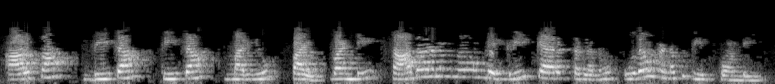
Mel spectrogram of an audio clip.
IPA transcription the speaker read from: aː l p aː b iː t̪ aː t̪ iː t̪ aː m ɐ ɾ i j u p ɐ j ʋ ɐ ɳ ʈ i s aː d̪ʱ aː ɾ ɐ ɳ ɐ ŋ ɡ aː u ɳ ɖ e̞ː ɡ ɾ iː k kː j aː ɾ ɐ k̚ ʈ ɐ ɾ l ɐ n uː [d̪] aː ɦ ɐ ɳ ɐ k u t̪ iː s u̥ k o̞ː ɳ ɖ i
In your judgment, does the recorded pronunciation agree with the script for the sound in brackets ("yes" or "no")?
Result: yes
